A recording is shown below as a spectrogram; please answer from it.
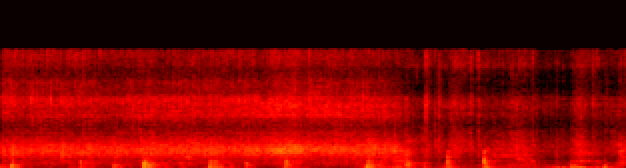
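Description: Chopped onions, tomatoes and green chillies sizzling in oil in a nonstick frying pan while a wooden spatula stirs them, with irregular scrapes and taps against the pan. They are being fried until brown. The sizzle softens over the last couple of seconds.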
